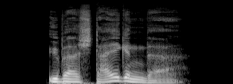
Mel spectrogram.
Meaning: inflection of übersteigend: 1. strong/mixed nominative masculine singular 2. strong genitive/dative feminine singular 3. strong genitive plural
- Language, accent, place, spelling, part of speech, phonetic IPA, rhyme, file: German, Germany, Berlin, übersteigender, adjective, [ˌyːbɐˈʃtaɪ̯ɡn̩dɐ], -aɪ̯ɡn̩dɐ, De-übersteigender.ogg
